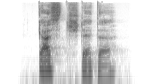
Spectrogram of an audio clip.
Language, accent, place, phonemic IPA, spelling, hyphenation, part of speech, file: German, Germany, Berlin, /ˈɡastʃtɛtə/, Gaststätte, Gast‧stät‧te, noun, De-Gaststätte.ogg
- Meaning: restaurant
